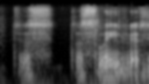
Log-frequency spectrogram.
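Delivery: whispered plea. Real, not acted. Pleading with aliens.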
